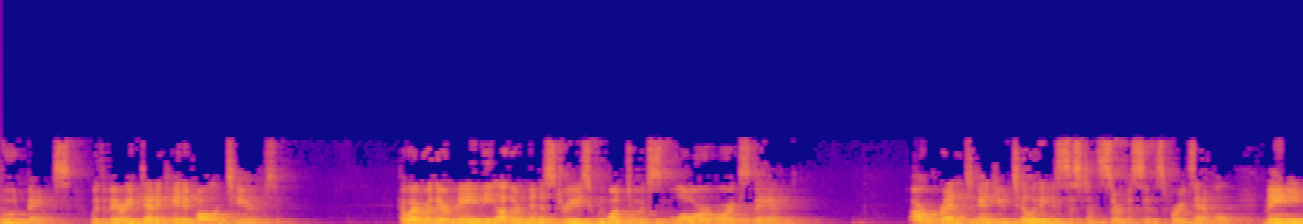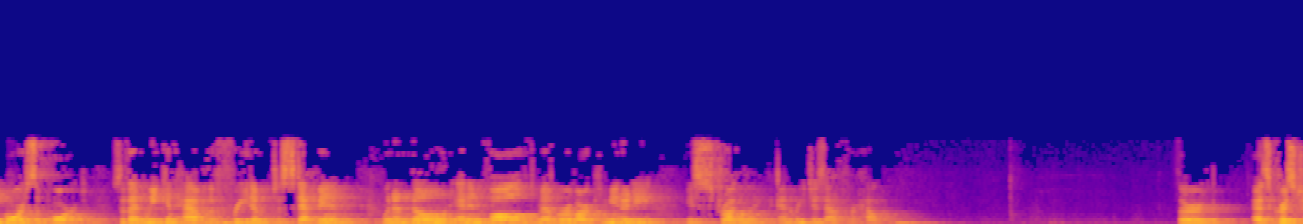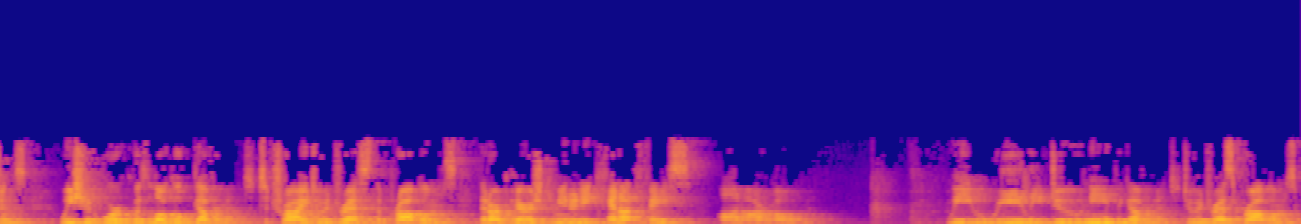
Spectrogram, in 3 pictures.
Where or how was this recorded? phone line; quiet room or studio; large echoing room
large echoing room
